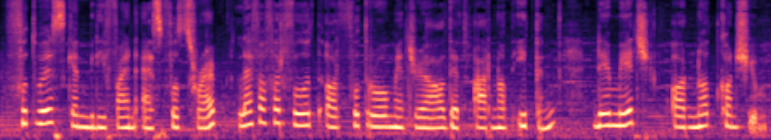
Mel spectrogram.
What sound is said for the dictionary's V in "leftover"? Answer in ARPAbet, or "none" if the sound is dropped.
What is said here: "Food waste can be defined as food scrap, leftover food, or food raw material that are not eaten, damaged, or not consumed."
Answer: F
